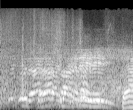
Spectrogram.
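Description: A commentator's voice in a high, drawn-out, wordless exclamation that rises and falls for about a second and a half, over the hiss of the live broadcast.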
